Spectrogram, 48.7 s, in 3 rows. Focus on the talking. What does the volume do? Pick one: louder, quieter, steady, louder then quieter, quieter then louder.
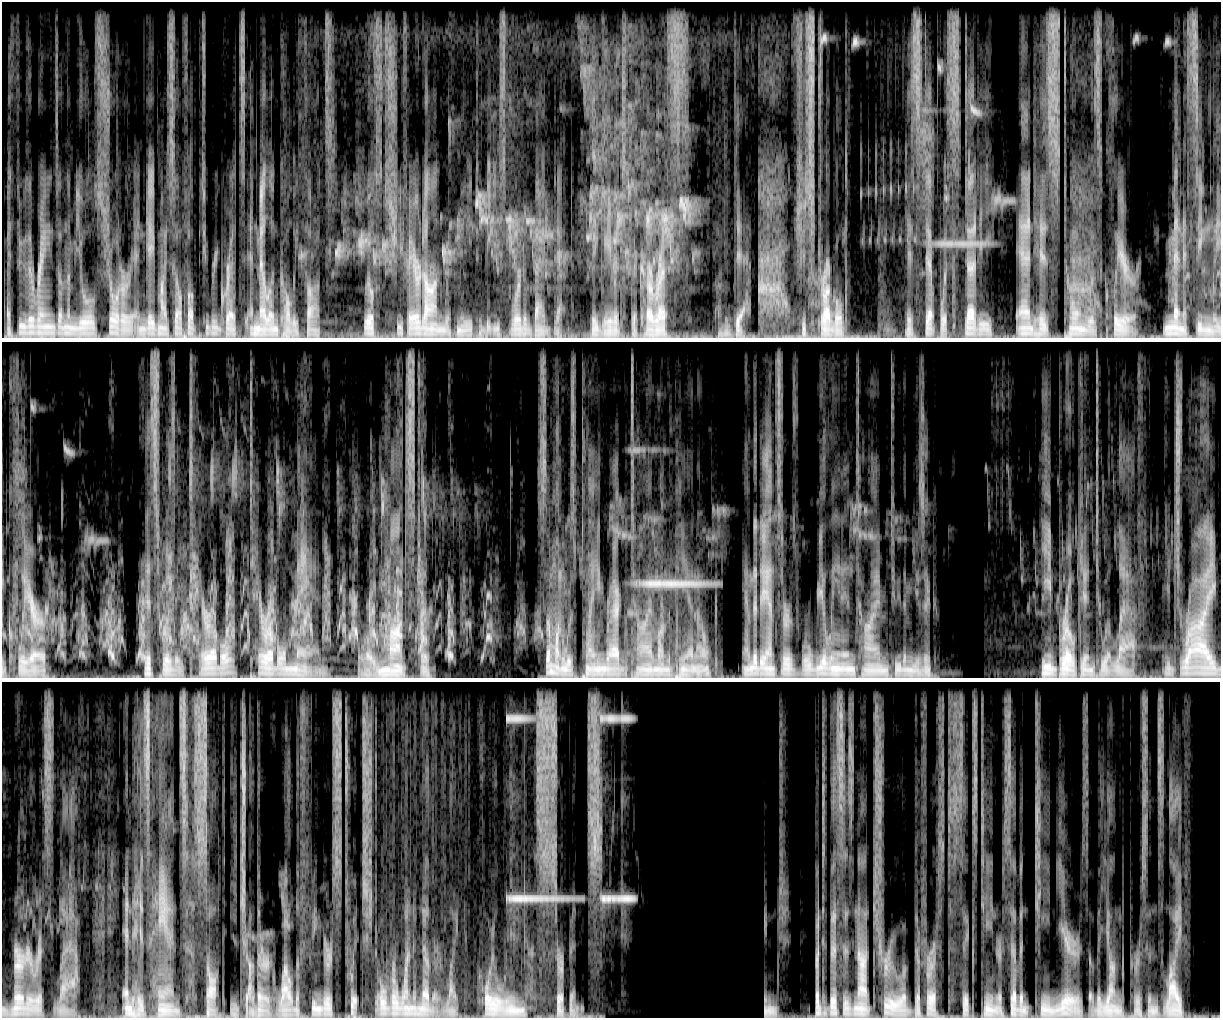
steady.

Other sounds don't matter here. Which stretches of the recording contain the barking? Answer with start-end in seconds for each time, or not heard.
15.5-23.8.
